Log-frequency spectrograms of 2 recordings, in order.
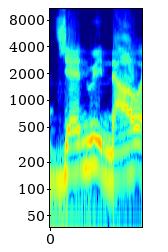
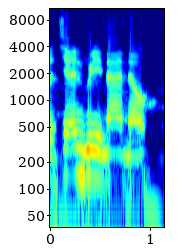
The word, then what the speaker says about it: Genvi Nano: I pronouncing it as Genui now and then I realized it's not now. It's Na N O. So, Genv Nano, how you doing?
